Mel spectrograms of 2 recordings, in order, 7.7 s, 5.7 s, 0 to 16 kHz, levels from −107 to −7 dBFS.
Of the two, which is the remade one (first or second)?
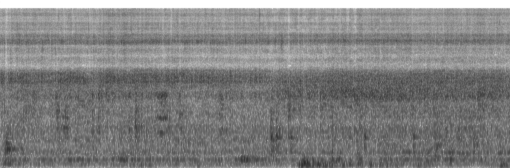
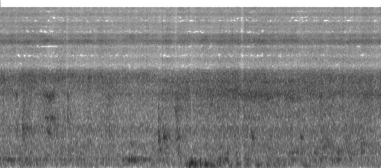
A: second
